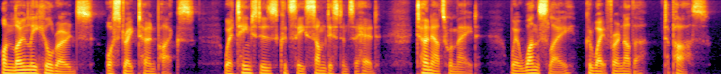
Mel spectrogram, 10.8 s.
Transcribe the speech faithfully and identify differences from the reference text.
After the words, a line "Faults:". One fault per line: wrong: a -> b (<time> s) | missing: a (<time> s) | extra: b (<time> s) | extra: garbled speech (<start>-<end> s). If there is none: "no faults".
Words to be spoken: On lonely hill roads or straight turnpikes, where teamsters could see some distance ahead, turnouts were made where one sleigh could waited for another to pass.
On lonely hill roads or straight turnpikes, where teamsters could see some distance ahead, turnouts were made where one sleigh could wait for another to pass.
Faults:
wrong: waited -> wait (8.9 s)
